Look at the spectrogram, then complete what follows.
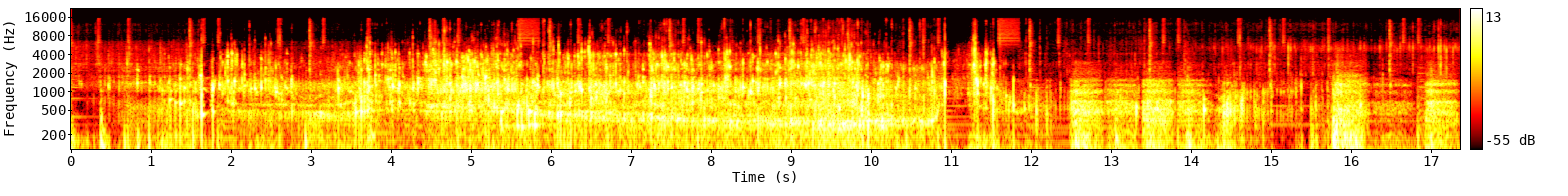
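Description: Air bubbles streaming underwater: a continuous bubbling gurgle for about nine seconds, breaking into shorter gurgles near the end.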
